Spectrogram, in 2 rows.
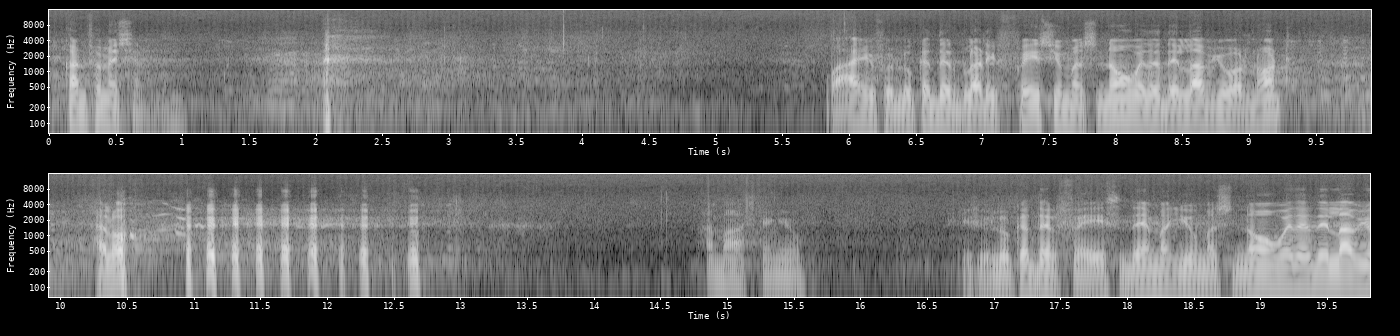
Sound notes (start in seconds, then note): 1.2 laughter; 9.2 laughter; 12.7 laughs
